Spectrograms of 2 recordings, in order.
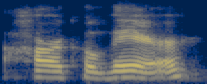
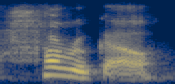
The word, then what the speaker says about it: Haruko: name um right like it's not like Haro that's my sort of Anglo siiz French um it's like hurricane right haruko right she's she's giving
